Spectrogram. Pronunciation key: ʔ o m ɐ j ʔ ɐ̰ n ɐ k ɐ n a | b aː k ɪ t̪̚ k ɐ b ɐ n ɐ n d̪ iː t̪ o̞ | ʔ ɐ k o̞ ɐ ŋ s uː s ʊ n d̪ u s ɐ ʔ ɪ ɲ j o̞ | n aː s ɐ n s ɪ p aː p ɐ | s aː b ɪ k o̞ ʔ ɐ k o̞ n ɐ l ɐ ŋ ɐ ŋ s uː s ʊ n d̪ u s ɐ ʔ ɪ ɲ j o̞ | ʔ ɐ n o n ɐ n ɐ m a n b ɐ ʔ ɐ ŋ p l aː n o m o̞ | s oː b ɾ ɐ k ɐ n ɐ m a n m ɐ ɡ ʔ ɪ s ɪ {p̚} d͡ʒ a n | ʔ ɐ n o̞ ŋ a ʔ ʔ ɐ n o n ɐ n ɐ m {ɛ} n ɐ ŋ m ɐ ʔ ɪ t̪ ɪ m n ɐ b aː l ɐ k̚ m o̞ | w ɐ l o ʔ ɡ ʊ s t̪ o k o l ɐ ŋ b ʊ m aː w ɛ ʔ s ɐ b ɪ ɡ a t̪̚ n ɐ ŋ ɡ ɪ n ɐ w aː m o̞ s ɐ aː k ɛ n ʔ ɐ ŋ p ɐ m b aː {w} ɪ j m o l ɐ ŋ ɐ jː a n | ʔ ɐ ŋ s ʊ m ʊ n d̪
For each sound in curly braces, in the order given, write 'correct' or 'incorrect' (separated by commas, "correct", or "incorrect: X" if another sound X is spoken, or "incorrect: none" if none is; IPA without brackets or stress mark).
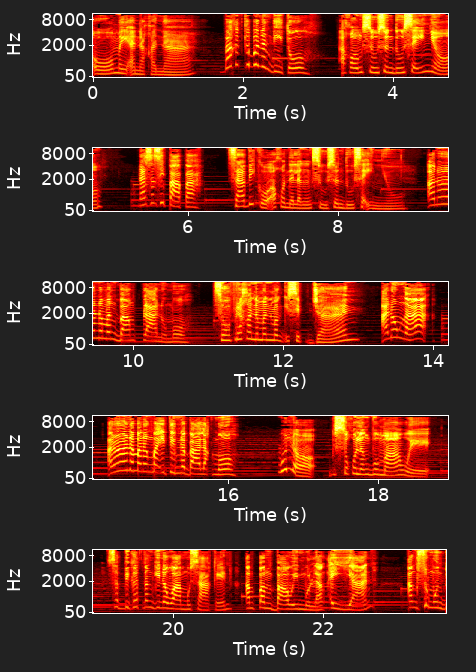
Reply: correct, incorrect: a, correct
